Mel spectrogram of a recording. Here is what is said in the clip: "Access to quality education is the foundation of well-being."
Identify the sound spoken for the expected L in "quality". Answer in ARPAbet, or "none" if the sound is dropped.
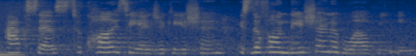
L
